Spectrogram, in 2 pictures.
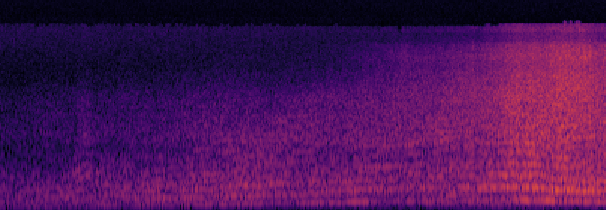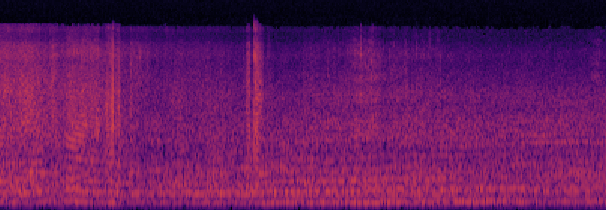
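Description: A field of four-cylinder mini stock race cars accelerating together at the green-flag start. The engines' pitch rises as the noise builds, loudest about seven seconds in as the pack passes, then holds steady as they run on.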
